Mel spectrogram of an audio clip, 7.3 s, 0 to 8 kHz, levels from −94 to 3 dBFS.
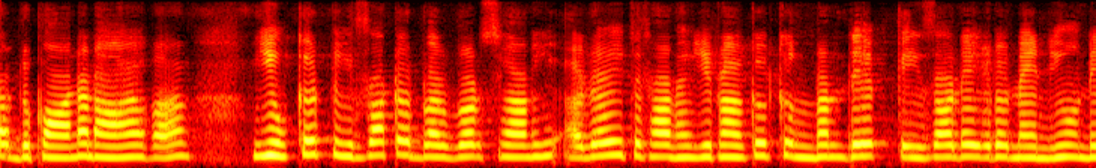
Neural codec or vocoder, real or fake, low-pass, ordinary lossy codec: codec, 16 kHz, 0.8 kbps, ZipCodec; fake; none; none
